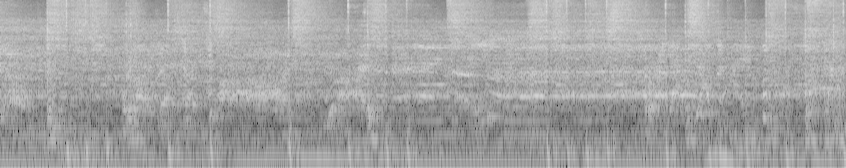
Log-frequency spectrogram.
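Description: Heavy metal music: a band playing loud with guitars, a heavy bass and a drum kit.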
